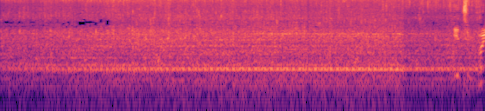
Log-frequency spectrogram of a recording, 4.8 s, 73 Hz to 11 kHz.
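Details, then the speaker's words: Homemade electric outboard motor converted from a gasoline outboard, at maximum speed on 24 volts; steady fairly quiet mid-pitched hum with no grinding or knocking; running normally. "quiet uh this is the maximum speed of uh 24 WS"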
